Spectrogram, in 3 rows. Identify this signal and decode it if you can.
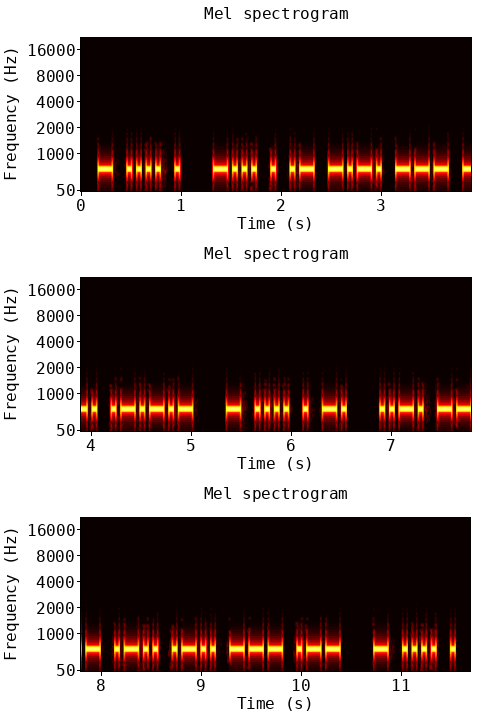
Morse code, heard as a keyed tone, about 25 wpm, 600 Hz. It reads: THE BEACON. THEN FOLLOW THE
